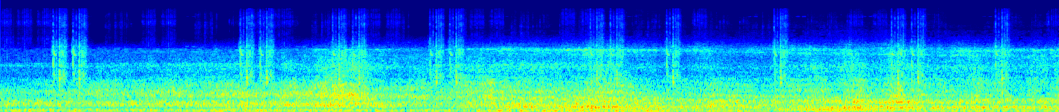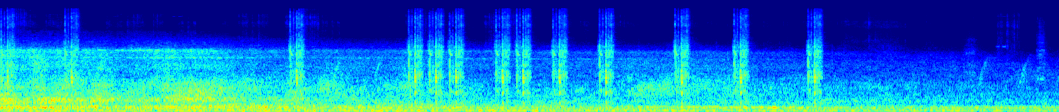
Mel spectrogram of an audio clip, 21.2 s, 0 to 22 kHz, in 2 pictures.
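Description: Airbus A400M's four TP400 turboprop engines on landing approach: a steady propeller drone that swells as the aircraft passes low and fades over the last several seconds as it moves away. Many sharp clicks sound throughout.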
